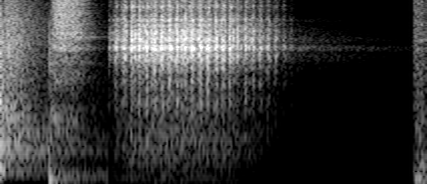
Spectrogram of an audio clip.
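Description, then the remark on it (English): A snake hisses loudly, a sustained breathy hiss lasting about a second with a slight pulsing flutter before trailing off into silence. “When a snake feels threatened or scared, it sticks out its tongue and makes that hissing sound.”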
